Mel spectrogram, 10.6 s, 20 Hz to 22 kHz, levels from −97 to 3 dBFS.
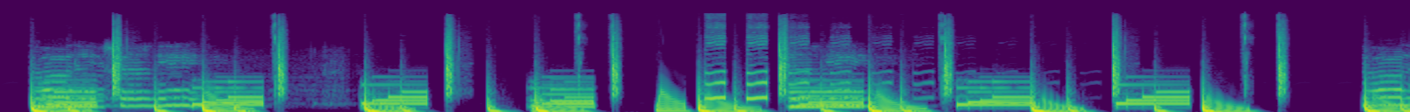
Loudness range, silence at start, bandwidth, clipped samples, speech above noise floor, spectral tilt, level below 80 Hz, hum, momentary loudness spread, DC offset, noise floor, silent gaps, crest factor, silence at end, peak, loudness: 2 LU; 0.25 s; 9.6 kHz; under 0.1%; 46 dB; -7.5 dB/octave; -18 dBFS; none; 9 LU; under 0.1%; -61 dBFS; 4.84-4.91 s, 9.84-9.98 s, 10.15-10.19 s; 14 dB; 0 s; 0 dBFS; -17 LUFS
